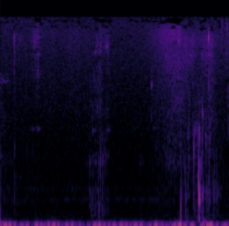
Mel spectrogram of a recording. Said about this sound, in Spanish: un sorbito de té.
